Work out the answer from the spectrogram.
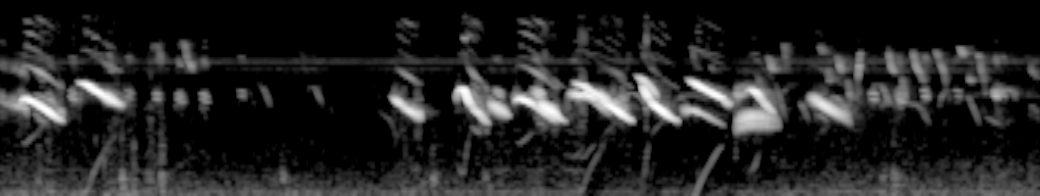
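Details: Green-winged saltator song in the seu chico style, a recording for training a captive bird: loud slurred whistles falling in pitch, two opening phrases, a pause, then a quick string of about eight descending notes, with fainter high twitters.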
